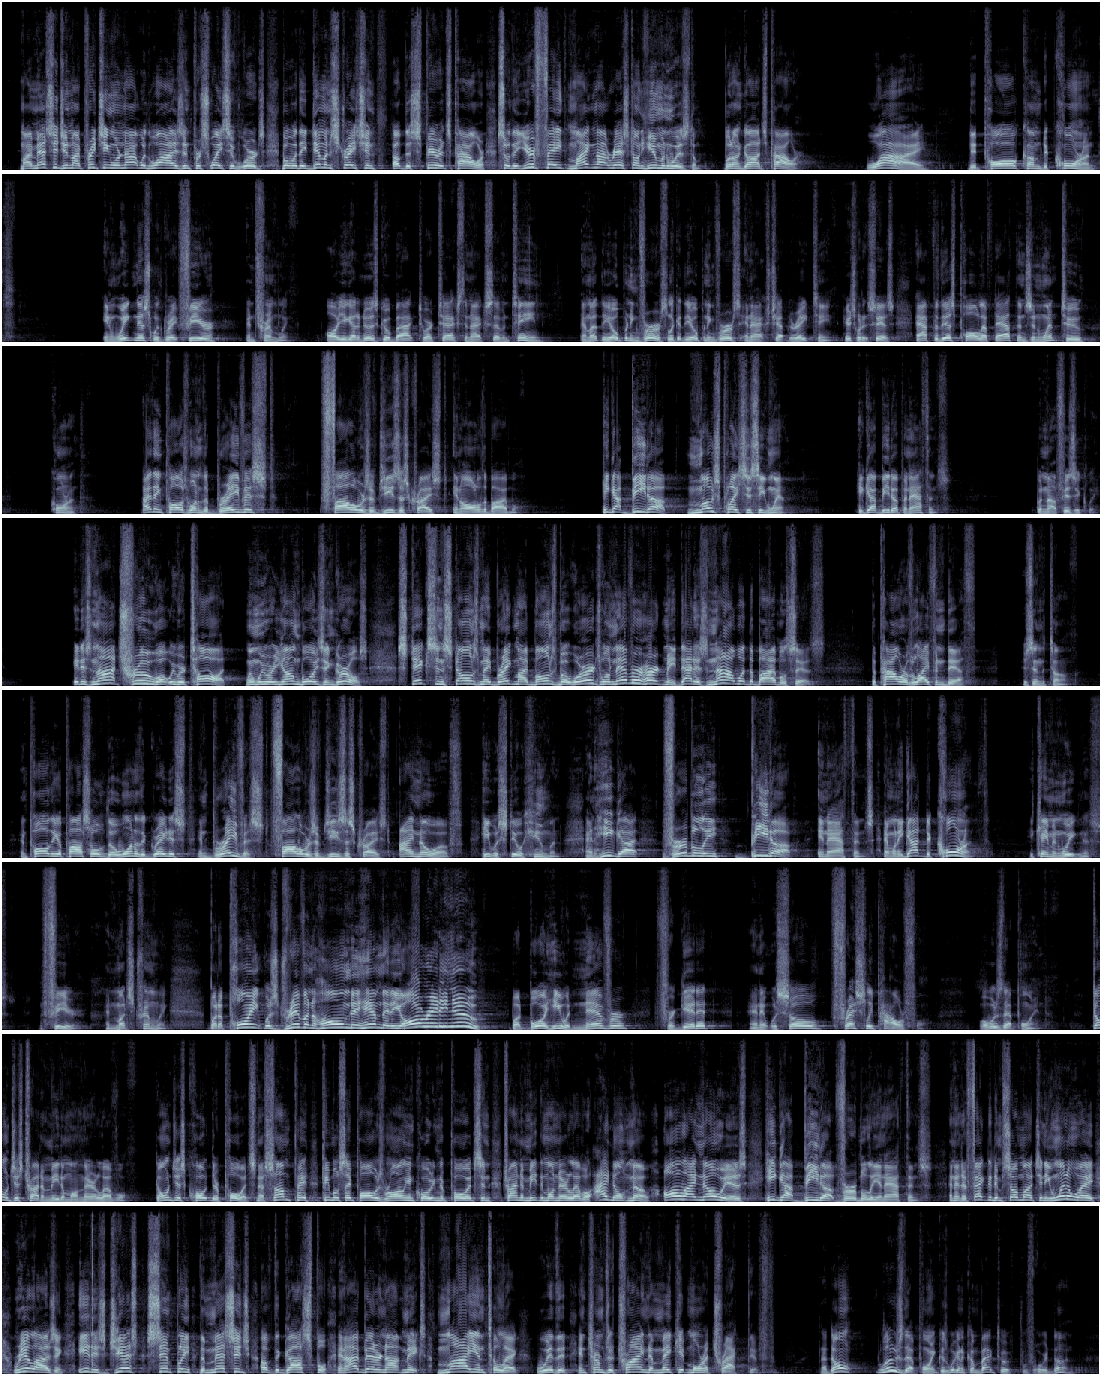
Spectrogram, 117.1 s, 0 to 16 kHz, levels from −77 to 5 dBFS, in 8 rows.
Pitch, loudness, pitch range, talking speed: 195 Hz, -16 LUFS, 165-225 Hz, 175 wpm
